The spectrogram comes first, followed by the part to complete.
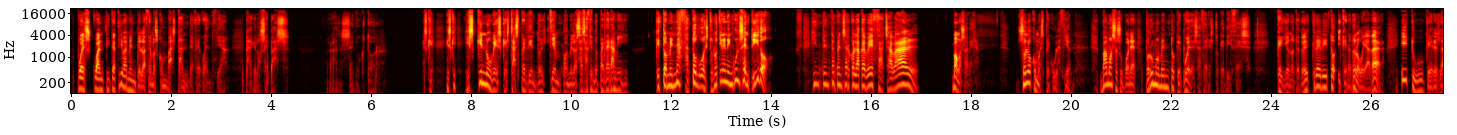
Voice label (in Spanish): Español; ElCredito; LOFT VOICES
